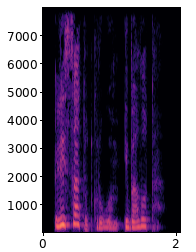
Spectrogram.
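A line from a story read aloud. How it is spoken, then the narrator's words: Gloomy. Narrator (Russian): мрачно проговорила Инка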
